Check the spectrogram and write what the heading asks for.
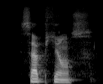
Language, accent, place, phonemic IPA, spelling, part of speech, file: French, France, Lyon, /sa.pjɑ̃s/, sapience, noun, LL-Q150 (fra)-sapience.wav
- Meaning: wisdom, sapience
